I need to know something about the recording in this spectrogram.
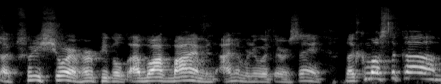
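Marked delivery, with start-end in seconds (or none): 3.4-4.4 put-on shrill calling voice, much higher. Describing people calling out to get attention, in a high-pitched calling voice. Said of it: "make it with a high pitched voice too".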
